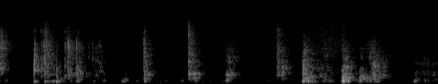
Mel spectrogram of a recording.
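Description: Hands handling a metal trading-card tin: a string of short knocks, scrapes and rustles, with a longer scraping rustle about three seconds in.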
